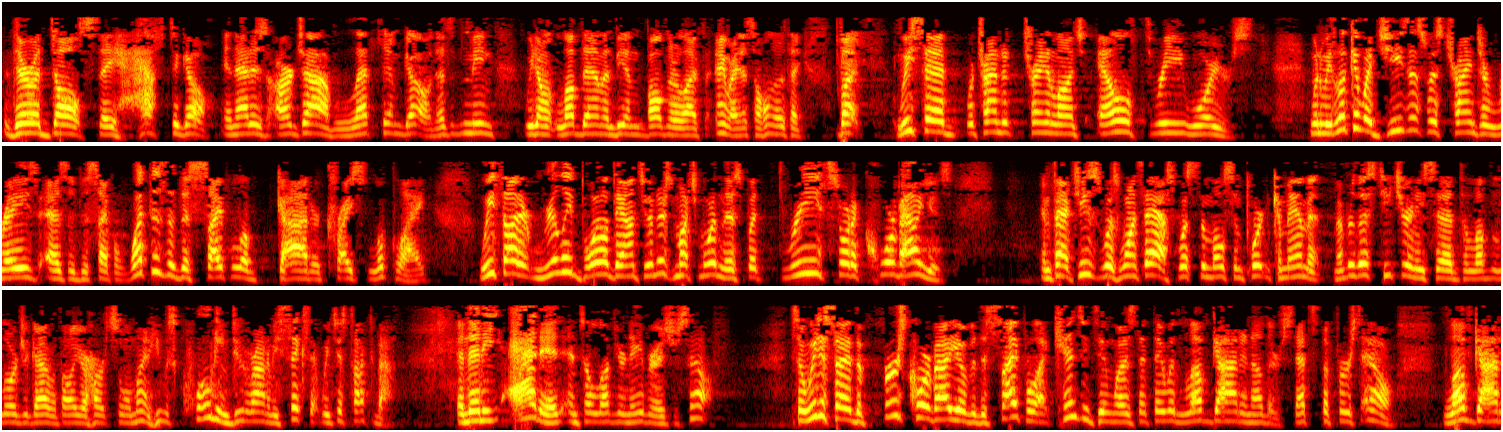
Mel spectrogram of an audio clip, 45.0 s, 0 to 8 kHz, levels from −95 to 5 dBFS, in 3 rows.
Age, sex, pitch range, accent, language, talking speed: 40-59, male, 175-225 Hz, American, English, 215 wpm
